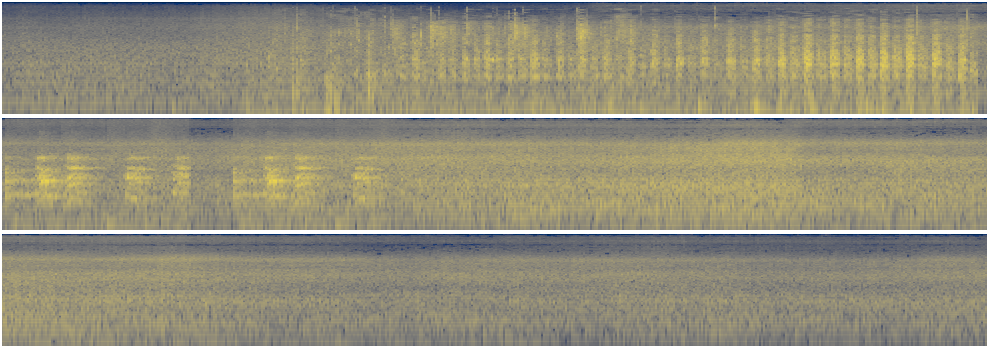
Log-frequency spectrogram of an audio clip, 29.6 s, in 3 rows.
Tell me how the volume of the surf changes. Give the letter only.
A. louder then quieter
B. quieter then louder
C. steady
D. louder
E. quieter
A.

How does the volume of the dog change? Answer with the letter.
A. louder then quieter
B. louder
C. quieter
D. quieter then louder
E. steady
B.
